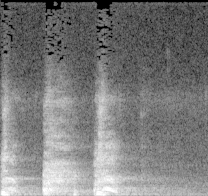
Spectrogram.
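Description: A man coughing and clearing his throat in three short bursts about half a second apart.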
